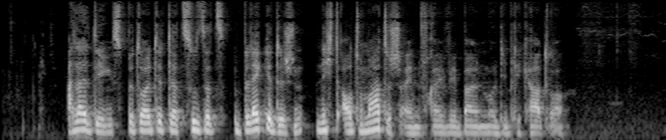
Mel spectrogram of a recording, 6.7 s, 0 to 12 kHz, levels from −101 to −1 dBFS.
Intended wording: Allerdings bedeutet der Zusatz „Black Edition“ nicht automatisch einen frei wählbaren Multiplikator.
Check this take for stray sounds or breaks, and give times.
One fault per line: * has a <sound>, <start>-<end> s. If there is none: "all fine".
all fine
